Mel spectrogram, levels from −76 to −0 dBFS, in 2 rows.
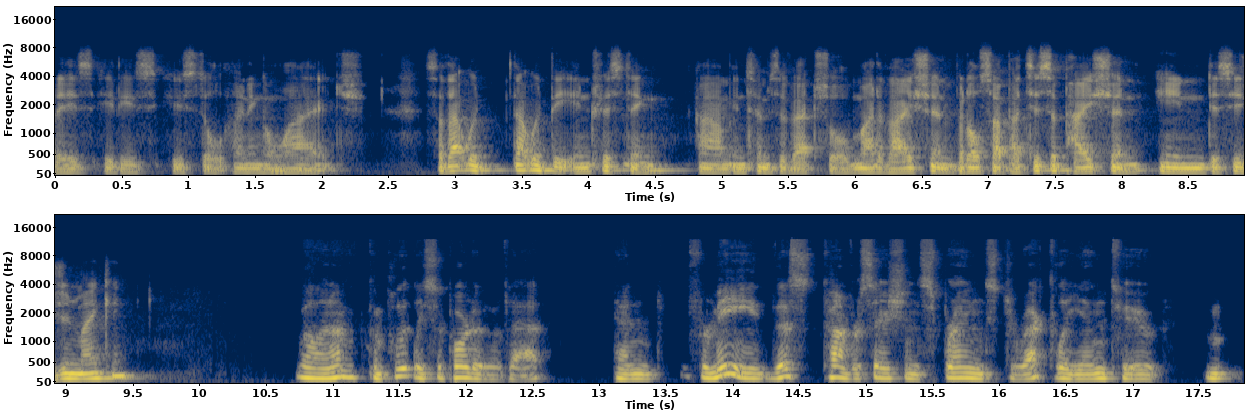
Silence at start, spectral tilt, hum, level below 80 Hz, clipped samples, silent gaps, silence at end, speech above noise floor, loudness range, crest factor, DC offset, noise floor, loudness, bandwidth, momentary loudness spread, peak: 0 s; -6.5 dB/octave; none; -42 dBFS; under 0.1%; none; 0.1 s; 45 dB; 3 LU; 16 dB; under 0.1%; -61 dBFS; -17 LUFS; 12.5 kHz; 10 LU; 0 dBFS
